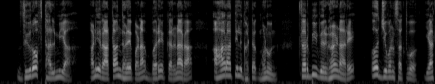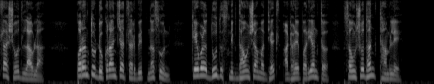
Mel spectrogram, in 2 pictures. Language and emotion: Marathi, neutral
